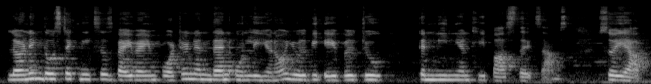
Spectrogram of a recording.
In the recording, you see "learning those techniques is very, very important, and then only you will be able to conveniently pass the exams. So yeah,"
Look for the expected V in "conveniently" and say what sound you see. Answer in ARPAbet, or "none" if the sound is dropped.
V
